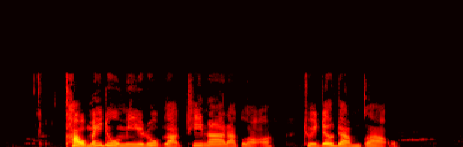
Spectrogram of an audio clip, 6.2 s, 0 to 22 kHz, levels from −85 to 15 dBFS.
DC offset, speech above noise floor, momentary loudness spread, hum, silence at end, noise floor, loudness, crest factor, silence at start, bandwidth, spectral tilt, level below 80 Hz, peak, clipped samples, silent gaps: under 0.1%; 49 dB; 16 LU; none; 0.9 s; -73 dBFS; -24 LUFS; 24 dB; 0.9 s; 11.5 kHz; -3 dB/octave; -82 dBFS; -2 dBFS; under 0.1%; none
